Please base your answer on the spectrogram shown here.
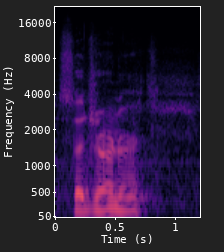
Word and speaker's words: Sojourner: I don't want to mess it up Swords Sojourner so so Sojourner Truth that's how you say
